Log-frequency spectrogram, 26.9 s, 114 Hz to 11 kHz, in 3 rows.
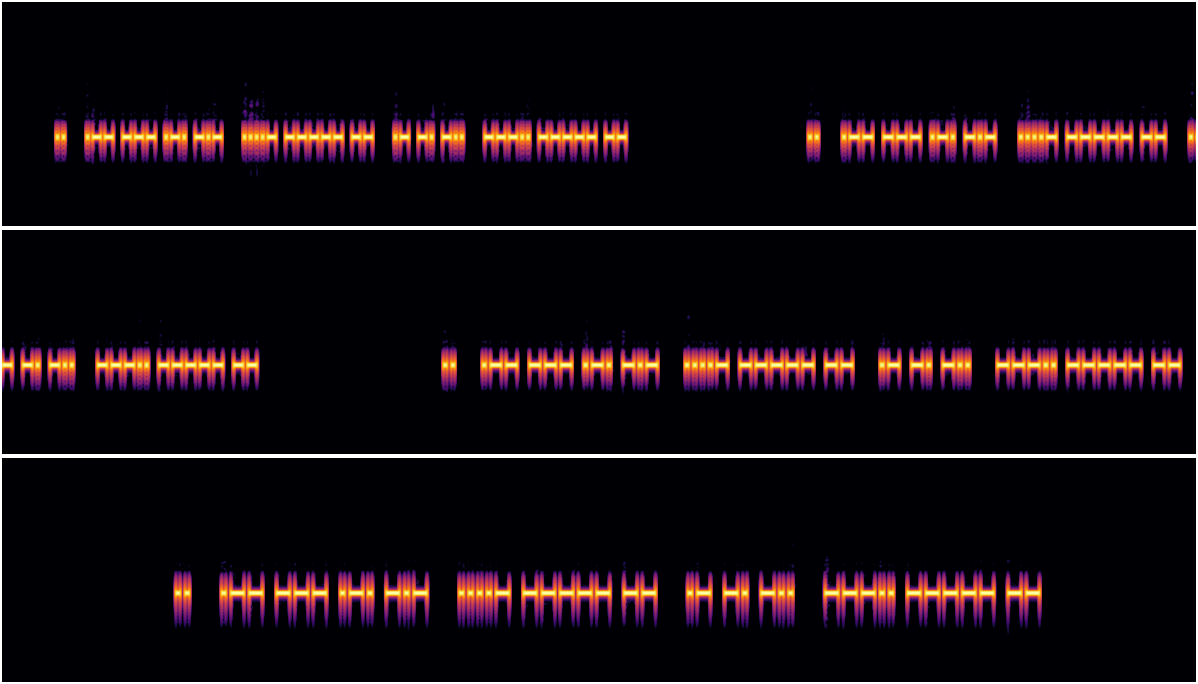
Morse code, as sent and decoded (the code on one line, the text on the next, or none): .. / .-- --- .-. -.- / ....- ----- -- / .- -. -.. / ---.. ----- -- / .. / .-- --- .-. -.- / ....- ----- -- / .- -. -.. / ---.. ----- -- / .. / .-- --- .-. -.- / ....- ----- -- / .- -. -.. / ---.. ----- -- / .. / .-- --- .-. -.- / ....- ----- -- / .- -. -.. / ---.. ----- --
I WORK 40M AND 80M I WORK 40M AND 80M I WORK 40M AND 80M I WORK 40M AND 80M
